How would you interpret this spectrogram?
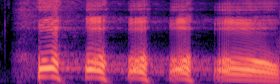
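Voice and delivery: high, loud run of ho-hos; Santa sign-off laugh. Acted. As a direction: laugh merrily like Santa saying goodbye.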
